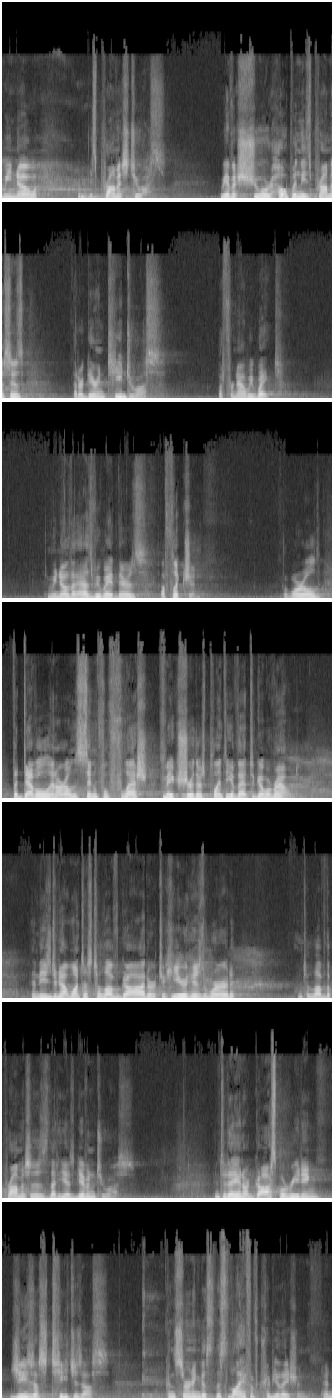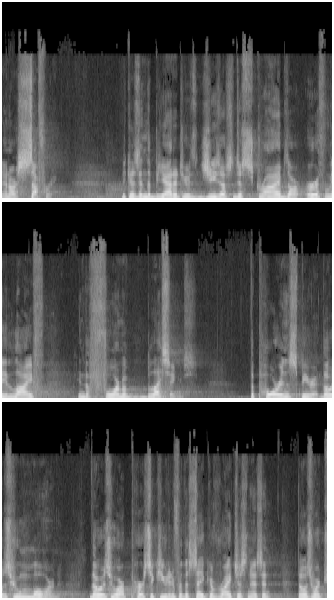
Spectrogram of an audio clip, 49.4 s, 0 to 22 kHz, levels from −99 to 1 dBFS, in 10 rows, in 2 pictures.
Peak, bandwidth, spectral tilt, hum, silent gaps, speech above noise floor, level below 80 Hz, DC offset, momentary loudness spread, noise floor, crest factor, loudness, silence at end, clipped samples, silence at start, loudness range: -6 dBFS; 19 kHz; -5.5 dB/octave; none; none; 34 dB; -52 dBFS; under 0.1%; 17 LU; -54 dBFS; 16 dB; -21 LUFS; 0 s; under 0.1%; 0 s; 6 LU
